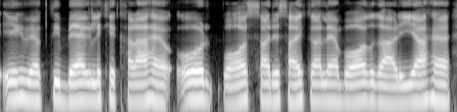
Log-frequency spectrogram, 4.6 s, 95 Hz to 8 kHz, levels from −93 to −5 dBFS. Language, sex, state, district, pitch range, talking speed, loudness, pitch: Hindi, male, Jharkhand, Deoghar, 145-155 Hz, 195 wpm, -14 LUFS, 150 Hz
